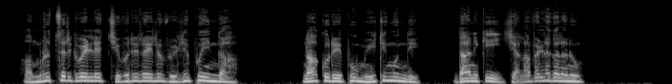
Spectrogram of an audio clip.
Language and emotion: Telugu, fearful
